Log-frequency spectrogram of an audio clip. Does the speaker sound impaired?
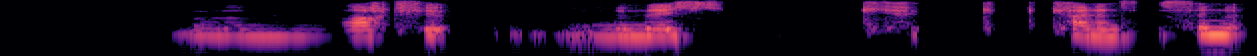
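Yes: stuttering; stuttering since kindergarten age, many logopedists and speech therapists, stuttering therapy groups with other stutterers; 18 years old, fighting stuttering less with pressure and resistance; part-word and word repetitions, we wegzulaufen; here repeated words, blocks.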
